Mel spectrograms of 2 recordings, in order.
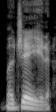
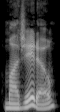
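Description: First: It is said with an English-style pronunciation. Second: It is said with a Japanese-style pronunciation. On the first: The speaker calls it right. "the proper English pronunciation of Majade would be Majade" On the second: The speaker calls it wrong. "which is how you would read it in Japanese"

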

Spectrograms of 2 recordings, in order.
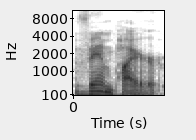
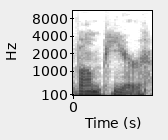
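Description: First: It is said with a plain English pronunciation. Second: It is said with a fancy European pronunciation.

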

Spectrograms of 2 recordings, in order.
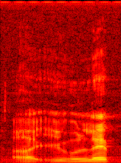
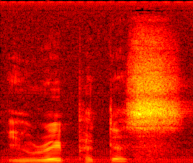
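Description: First: The name is pronounced in Latin style. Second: The name is pronounced in English style. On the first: "用这个拉丁文来发音的话" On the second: "用英文发音"

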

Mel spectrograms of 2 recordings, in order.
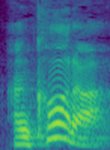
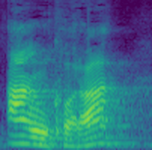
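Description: First: The stress is on the second syllable. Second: The stress is on the first syllable. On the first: It means again or still. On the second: It means anchor.

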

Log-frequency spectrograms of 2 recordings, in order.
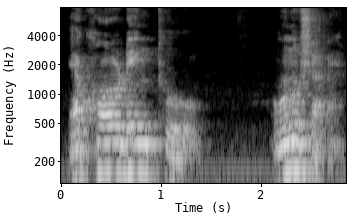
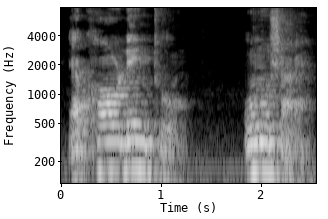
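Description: The two takes are said the same way.

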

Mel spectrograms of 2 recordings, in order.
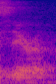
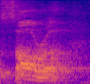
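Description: First: The first syllable does not sound like 'saw'. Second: The first syllable sounds like 'saw'. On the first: "but we say Sarah" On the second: "it would actually be pronounced S-A-W ... And then R-A-H"

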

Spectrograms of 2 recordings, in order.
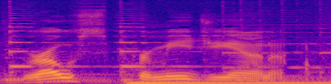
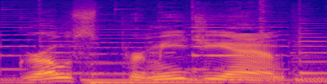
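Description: First: The word ends with a final 'a' vowel. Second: The word ends without a final vowel. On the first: The speaker calls it right. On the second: The speaker calls it wrong.

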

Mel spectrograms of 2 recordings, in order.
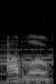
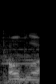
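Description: First: The first vowel sounds like 'ah'. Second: The first vowel sounds like 'oh'. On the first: The speaker calls it right. "I think it's Pablo" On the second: The speaker calls it wrong. "I don't think it's Poblo"

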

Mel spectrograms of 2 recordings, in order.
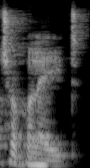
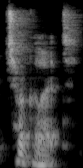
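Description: First: It is said with Spanish pronunciation. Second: It is said with English pronunciation. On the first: The speaker calls it wrong. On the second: The speaker calls it right.

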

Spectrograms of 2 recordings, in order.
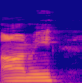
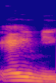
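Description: First: The name begins with an 'ah' vowel. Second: The name begins with an 'ay' vowel. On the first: This is how the characters in the show say it. "they pronounce it Ami" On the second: This is the familiar English name. "I'm just going to keep saying Amy"

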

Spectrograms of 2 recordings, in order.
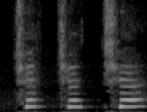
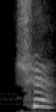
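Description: First: The voice rises at the end. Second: The voice falls firmly at the end. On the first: It is a question. "是问号" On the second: It is an exclamation. "因为第一个是感叹号"

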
